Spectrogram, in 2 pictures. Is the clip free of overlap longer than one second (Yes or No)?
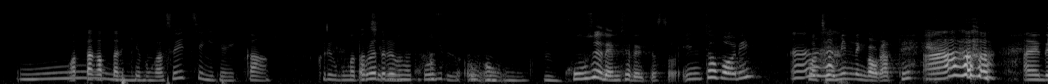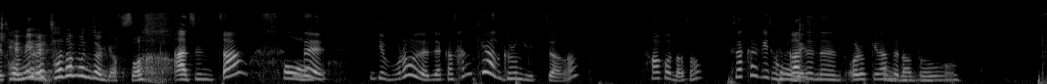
No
